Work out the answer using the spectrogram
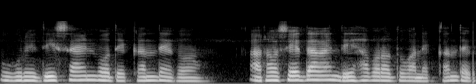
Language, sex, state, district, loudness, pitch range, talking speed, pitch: Chakma, female, Tripura, Unakoti, -14 LUFS, 170-190 Hz, 140 wpm, 180 Hz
